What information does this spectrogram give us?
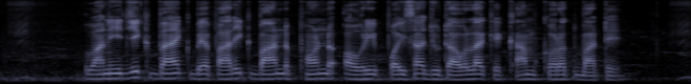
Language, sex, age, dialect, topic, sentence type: Bhojpuri, male, <18, Northern, banking, statement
